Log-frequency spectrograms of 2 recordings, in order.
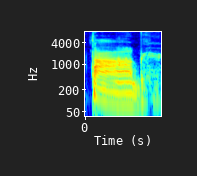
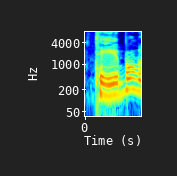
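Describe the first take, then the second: First: It is pronounced with French sounds. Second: It is pronounced with English sounds. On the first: "is table" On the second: "Table is"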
